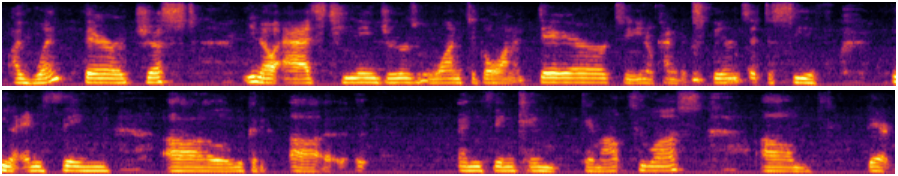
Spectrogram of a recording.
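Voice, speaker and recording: Halting man with a gravelly, creaky voice. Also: medium pitch, a little mellow. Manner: halting, hesitant, searching for words. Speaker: podcast guest telling local legends. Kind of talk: casual storytelling in an interview. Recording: dull lo-fi audio, faint noise.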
